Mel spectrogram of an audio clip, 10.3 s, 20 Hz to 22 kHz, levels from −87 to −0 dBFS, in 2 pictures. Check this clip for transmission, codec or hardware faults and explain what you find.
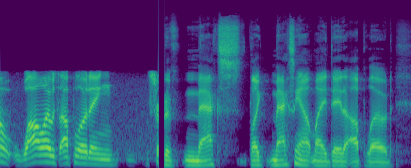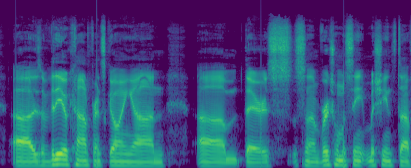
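Two faults are audible: an input-device switch and periodic dropouts.

The first is most likely an input switched to a poorer device. From the start until 2.06 s the recording seems to come from a lesser microphone or a headset call profile, which passes nothing above 3.8 kHz. The sound is dull and boxy, with background noise roughly 30 dB below the signal. Level stays about the same. At 2.06 s an 80 ms silence marks the switch, and the full bandwidth returns.

The second is periodic USB or driver dropouts between 5.33 s and 9.44 s. At a steady 1.024 s interval, something stalls the bus or driver, and about 10 ms of audio is lost each time and replaced by silence. There are around five of these gaps. Each one is heard as a regular tick or pop cutting into the signal, evenly spaced, like a metronome running under the audio.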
